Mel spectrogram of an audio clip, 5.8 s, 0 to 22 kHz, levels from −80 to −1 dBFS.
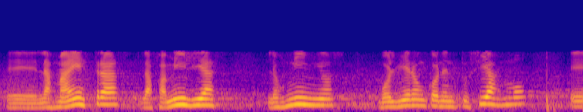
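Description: No technical faults can be heard anywhere in this recording.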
